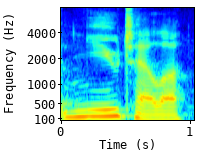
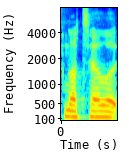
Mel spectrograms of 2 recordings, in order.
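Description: First: The first syllable sounds like 'new'. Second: The first syllable sounds like 'nut'.

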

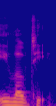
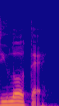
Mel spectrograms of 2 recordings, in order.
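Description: First: The word is said with an English-sounding pronunciation. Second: The word is said with a Spanish-sounding pronunciation. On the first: The speaker calls it wrong. "that's not how it's pronounced" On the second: The speaker calls it right. "The proper pronunciation of the word is elote"

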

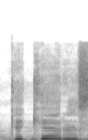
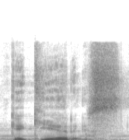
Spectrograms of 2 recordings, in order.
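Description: First: The voice is high and small like a child. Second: The voice is the speaker's deep adult voice.

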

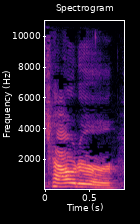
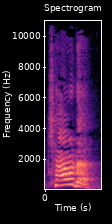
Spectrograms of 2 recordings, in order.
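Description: First: The final r sound is pronounced. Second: The final r sound is dropped. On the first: The speaker calls it right. "The correct pronunciation is chowder" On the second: The speaker calls it wrong. "And he said"

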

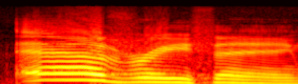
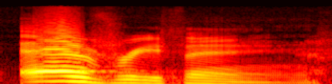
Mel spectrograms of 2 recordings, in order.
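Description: First: It is said with more energy. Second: It is said with less energy.

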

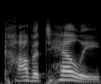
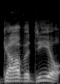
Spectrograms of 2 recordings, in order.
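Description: First: It begins with a K sound, said in full. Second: It begins with a G sound, ending clipped. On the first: This is the spelled form of the name. "it's spelled Cavatelli" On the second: This is how the speaker always said it growing up. "I called it Gavadil"

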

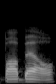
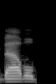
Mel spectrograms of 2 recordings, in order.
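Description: First: The name is said with a Hebrew pronunciation. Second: The name is said with an English pronunciation. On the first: "the proper Hebrew pronunciation is Babel" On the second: "I say Babel"

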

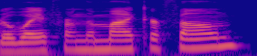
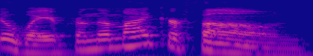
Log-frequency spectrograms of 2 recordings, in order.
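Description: First: The voice is recorded about one foot away. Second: The voice is recorded about four feet away. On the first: "About 1 foot away from the microphone" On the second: "about 4 feet away from the microphone"

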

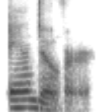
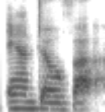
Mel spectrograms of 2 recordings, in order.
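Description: First: The name is said without a Boston accent. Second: The name is said in a Boston accent. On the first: This is how her own family said it. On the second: This is how a local friend said it.

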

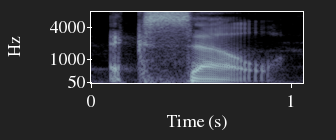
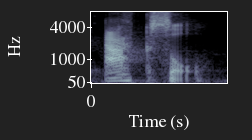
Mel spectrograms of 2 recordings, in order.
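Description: First: The name is said with a French pronunciation. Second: The name is said with an American pronunciation. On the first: "he's French, so they say it Excel" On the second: "in American English, we say Axel"

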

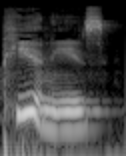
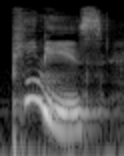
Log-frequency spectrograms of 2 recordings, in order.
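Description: First: It is said with a standard accent. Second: It is said with an Indiana accent. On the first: This is how outsiders say it. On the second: This is how locals say it.

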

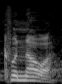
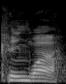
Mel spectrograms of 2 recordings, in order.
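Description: First: It is said in three syllables, kwin-oh-ah. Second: It is said in two syllables, keen-wah. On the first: "every day of the week, that's quinoa, isn't it?" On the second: "why this word is pronounced quinoa"

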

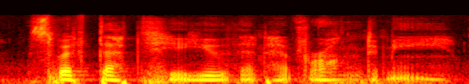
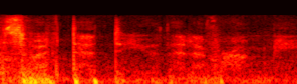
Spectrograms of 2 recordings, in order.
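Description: First: It is said slowly and loudly. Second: It is said quickly and softly.

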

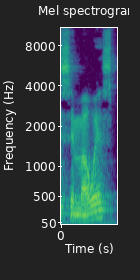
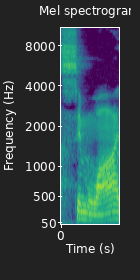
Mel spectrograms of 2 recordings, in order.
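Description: First: Every letter of the name is sounded out. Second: Some letters of the name are not sounded. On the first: The speaker calls it right. "you do pronounce every sound phonetically" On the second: The speaker calls it wrong. "it's probably not Simois"

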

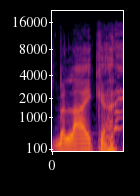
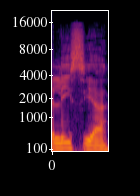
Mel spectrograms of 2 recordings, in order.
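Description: First: The name is said as Malaika. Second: The name is said as Malicia. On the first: The speaker calls it right. "It's Malaika" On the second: The speaker calls it wrong. "I'm pronouncing your name Malicia"

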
